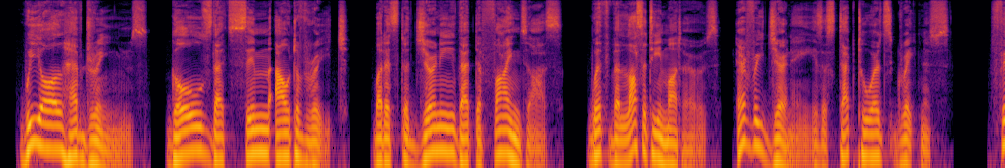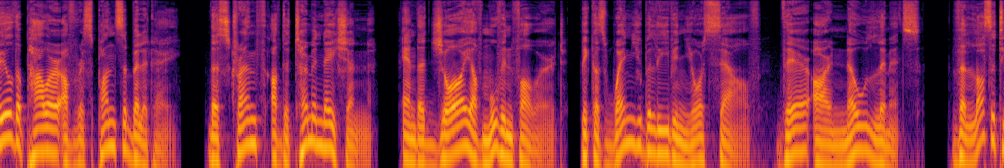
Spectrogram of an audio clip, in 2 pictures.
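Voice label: African English, male, commercial, Nigeria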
